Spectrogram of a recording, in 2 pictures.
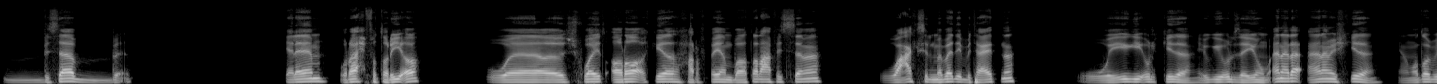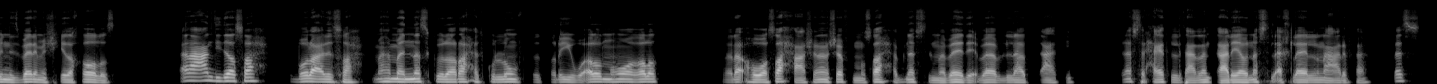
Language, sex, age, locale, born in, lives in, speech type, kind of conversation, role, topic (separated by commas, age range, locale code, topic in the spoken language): Arabic, male, 20-24, ar-EG, Egypt, Egypt, conversation, podcast, guest, إزاي السوشيال ميديا بتأثر على أسلوبك؟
